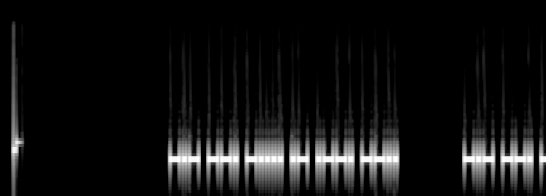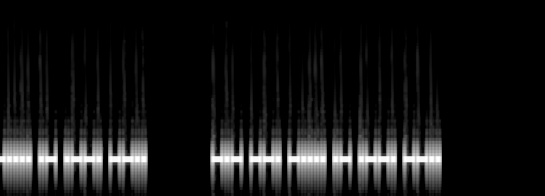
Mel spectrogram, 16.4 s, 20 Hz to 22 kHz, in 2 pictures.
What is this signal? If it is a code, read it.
Morse code, heard as a keyed tone, about 25 wpm, 700 Hz. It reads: KG6APZ KG6APZ KG6APZ
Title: USA Call Signs - 6 Characters - Repeated 3x - 25wpm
